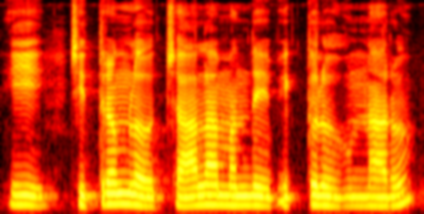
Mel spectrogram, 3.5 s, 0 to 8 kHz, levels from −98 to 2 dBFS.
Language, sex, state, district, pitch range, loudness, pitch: Telugu, male, Telangana, Mahabubabad, 125-140 Hz, -17 LUFS, 130 Hz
